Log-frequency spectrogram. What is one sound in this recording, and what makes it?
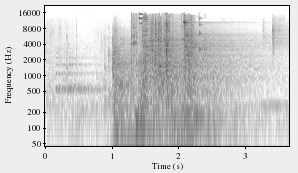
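A heavy metal door lock clanks and slides open.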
